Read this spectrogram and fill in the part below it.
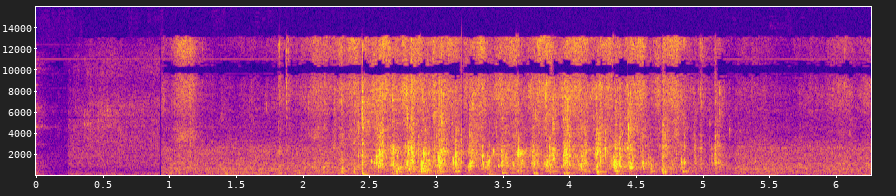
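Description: Hands rub and squeeze noodles in a bowl with a soft rustling.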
